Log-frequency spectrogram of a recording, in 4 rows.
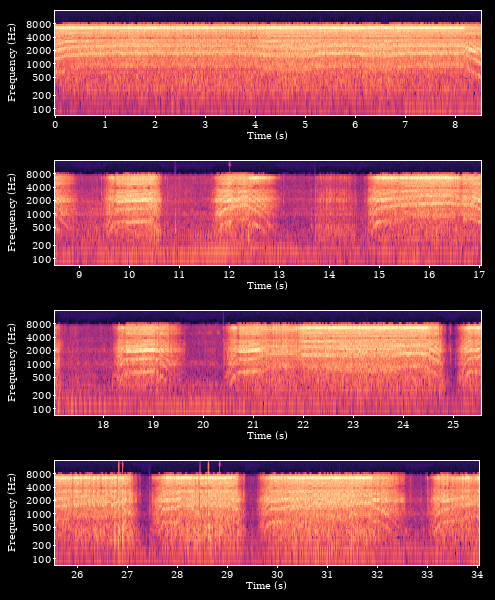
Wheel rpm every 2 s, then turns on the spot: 200, 230, 220, 220, 80, 70, 50, 120, 130, 60, 130, 210, 150, 160, 140, 170, 90.
10-12 16-20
